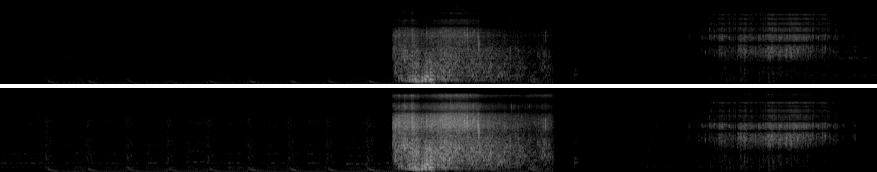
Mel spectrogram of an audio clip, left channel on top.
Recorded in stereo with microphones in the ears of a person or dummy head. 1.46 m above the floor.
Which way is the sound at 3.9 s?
40° right (ahead or behind).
